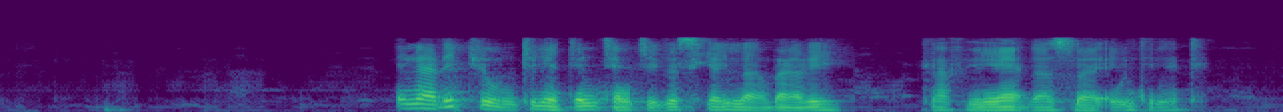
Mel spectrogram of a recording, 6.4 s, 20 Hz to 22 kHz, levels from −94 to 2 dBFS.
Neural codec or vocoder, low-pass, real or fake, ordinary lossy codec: codec, 16 kHz in and 24 kHz out, 0.6 kbps, FireRedTTS-2 codec; 5.4 kHz; fake; none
